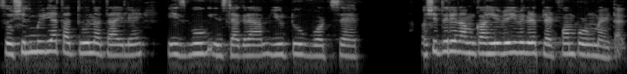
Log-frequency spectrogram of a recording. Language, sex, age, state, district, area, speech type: Goan Konkani, female, 30-45, Goa, Tiswadi, rural, spontaneous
